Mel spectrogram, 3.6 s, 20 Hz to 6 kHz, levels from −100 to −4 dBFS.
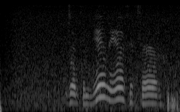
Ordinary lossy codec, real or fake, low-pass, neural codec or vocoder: none; real; 5.4 kHz; none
